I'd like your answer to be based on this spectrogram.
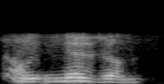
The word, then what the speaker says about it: Onesim: The first name, it's going to be like a hard I. It's pronounced Onesim.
